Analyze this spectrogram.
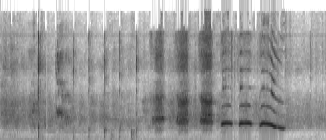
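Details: Talking Javan myna with a loud, clear voice gives soft clicks, then three or four short, high whistled notes, the last slurring downward.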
